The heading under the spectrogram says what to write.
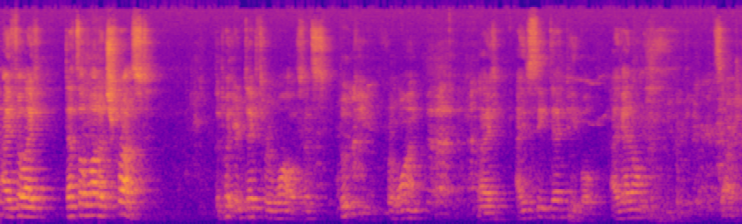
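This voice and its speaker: A man doing a stand-up comedy set on a theater stage, telling a story with animated delivery that bursts into loud stretches. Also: on the high side, slight background noise. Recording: echoey room from far off.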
